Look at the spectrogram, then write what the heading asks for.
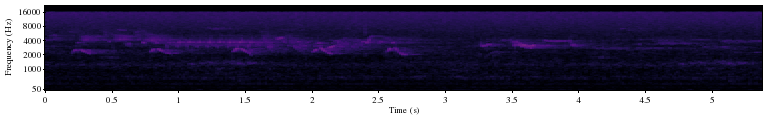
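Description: Faint outdoor birdsong: a bird repeats a short rising chirp about every half second for the first half, then a few higher calls come a little after the middle, over a faint steady hum.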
